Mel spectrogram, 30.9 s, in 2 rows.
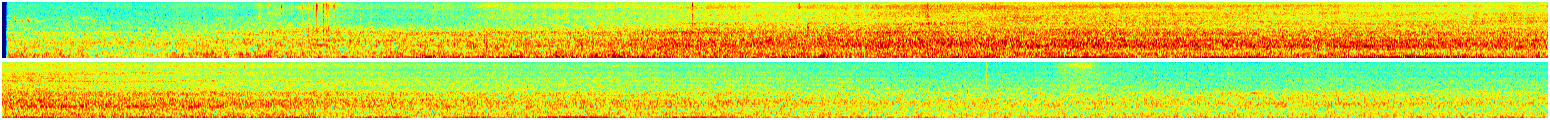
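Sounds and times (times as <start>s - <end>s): passenger train rumbling past: 0.2s - 30.9s.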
